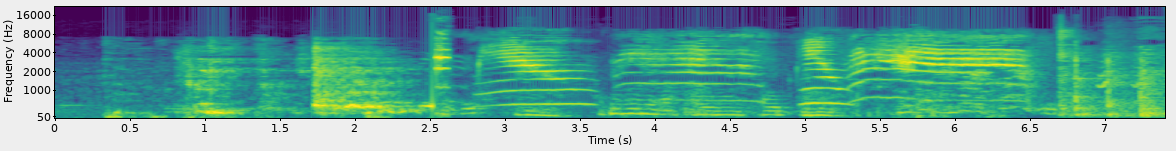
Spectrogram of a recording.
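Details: Domestic cat from a funny cat compilation: a few drawn-out, wavering meows, each rising then sliding down, with human voices talking over and between them.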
